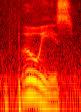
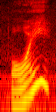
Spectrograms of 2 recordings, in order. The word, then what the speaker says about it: buoy: But uh yeah, it's it's buoy in the US. I But I guess you guys pronounce them boy, which color me confused, y'all.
